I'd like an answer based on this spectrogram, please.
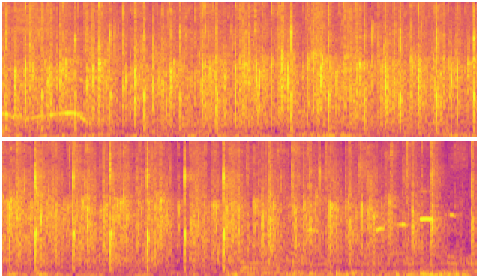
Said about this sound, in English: Come on up. Yes. Round of applause.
